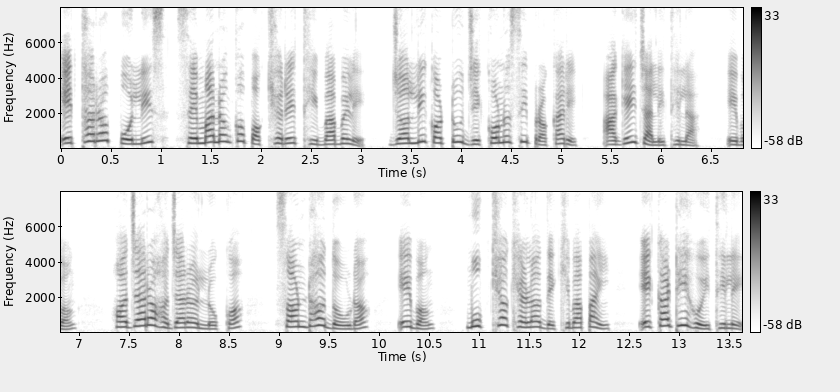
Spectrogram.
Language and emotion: Odia, neutral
